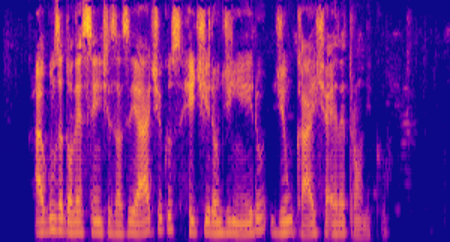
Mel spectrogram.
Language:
Portuguese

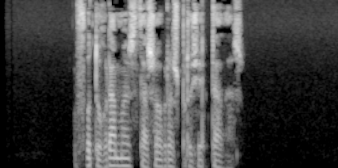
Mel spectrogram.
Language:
Galician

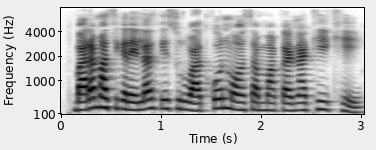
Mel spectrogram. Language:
Chhattisgarhi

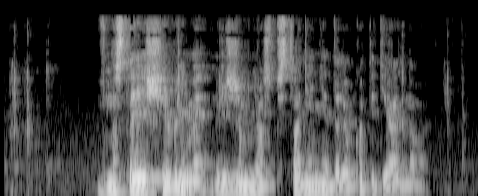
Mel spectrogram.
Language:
Russian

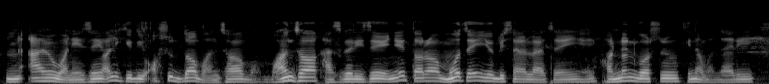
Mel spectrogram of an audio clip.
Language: Nepali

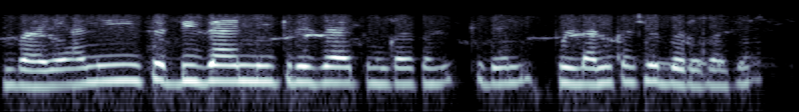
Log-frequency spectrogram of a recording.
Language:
Konkani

